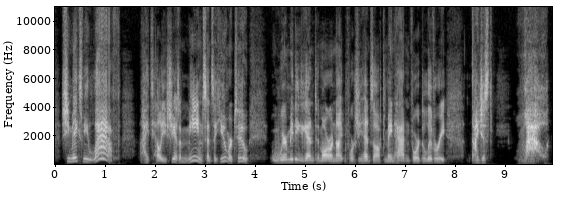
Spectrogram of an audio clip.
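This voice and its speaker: A man voicing an excitable young pony recording an audio diary in an audio drama, halting, awkward and earnest. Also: mid-range voice, no room sound. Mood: smitten, giddy. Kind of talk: casual diary monologue, acted.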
